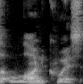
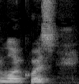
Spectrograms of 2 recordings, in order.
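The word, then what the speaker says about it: Lundkvist: So we're looking at Nils Lundqvist, and believe me, it's as crazy as it sounds. It sounds exactly like Lundqvist. It's spelled a little differently, but it's just funny that he has pretty much the same name.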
